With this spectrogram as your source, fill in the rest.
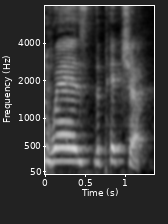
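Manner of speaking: slow mock demand. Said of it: "we're looking at a picture right now".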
